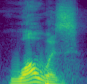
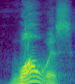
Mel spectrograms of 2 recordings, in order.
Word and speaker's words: what was: Instead of what, they remove the T and say wa. Wa was. Wa was.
